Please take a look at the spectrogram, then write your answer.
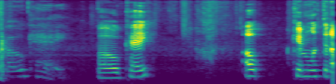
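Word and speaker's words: Bowkay: It's pronounced bouquet. Bouquet. Oh, Kim looked it up. Bouquet. Bouquet. Bouquet. Okay. Like a bouquet, but just with a bow.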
